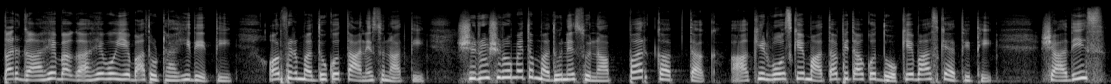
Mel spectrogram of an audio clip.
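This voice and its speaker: A woman narrating a scripted family story in a steady, measured way. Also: a little high, no room sound.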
